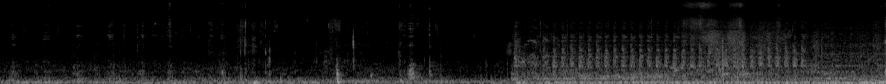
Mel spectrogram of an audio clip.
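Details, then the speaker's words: UK Toyota Alphard/Vellfire Japanese import after fuel filter and fuel pump replacement: quiet, then the V6 catches at about five seconds and settles into a steady, even idle with the pump working; normal start. "the car just starting there."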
